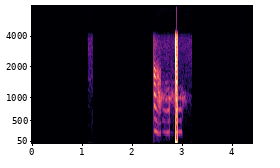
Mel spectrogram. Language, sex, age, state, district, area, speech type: Dogri, female, 18-30, Jammu and Kashmir, Reasi, rural, conversation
